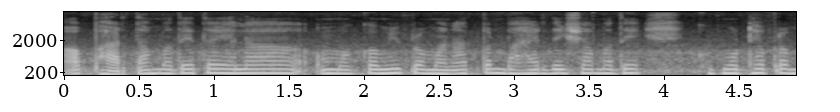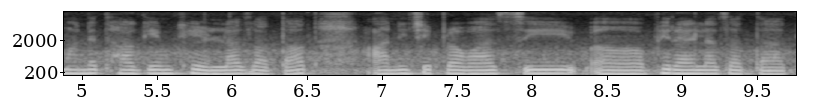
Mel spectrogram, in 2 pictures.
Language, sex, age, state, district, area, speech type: Marathi, female, 18-30, Maharashtra, Yavatmal, rural, spontaneous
